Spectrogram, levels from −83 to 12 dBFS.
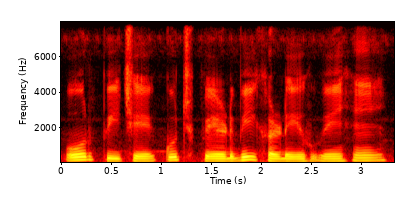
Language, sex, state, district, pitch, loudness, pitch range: Hindi, male, Uttar Pradesh, Saharanpur, 125 Hz, -16 LUFS, 120-155 Hz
